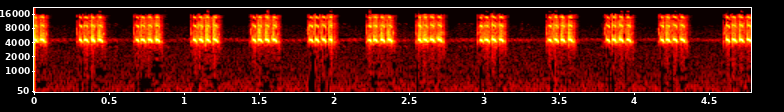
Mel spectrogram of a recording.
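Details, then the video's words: Cricket at night in its ground hole, sending out bright, high pulsed chirps, each a triplet or quadruplet of clicks, spaced evenly about two and a half per second, nothing else audible. "Watch and Listen a singing Cricket (Chirping sounds, Hole in the ground, Night Ambient Sounds)"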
